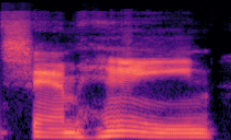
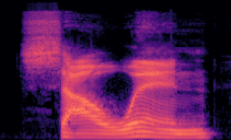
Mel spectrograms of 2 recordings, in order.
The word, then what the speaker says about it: Samhain: swind section of Wicky right over here uh sawin a Scottish gelic uh and it's weird how it's written but how it's pronounced right it's written Sam Haye but pronounced sawin uh so anyway so this is part of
